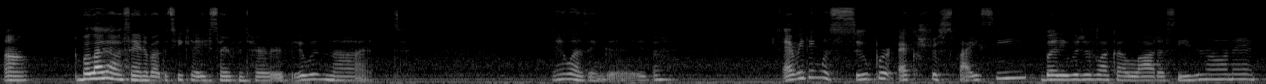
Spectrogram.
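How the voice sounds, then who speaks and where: A woman's voice: mid-range voice, measured pace, long pauses, warm tone, slight background noise. Woman in her twenties, casual vlogger, phone held at arm's length, everyday chat. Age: 20s.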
